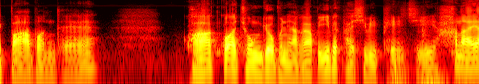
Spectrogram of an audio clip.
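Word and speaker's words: Barbour: 사람, 네 번째 학자는 바버예요. 바버. 이게 이발사란도 될 수 있고, 어떻게 한국말로 하면 이게 잘못 발음하면 바보가 되는데, 바버.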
